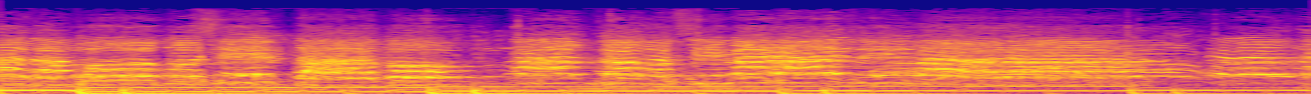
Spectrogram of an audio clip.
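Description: Live pop song over a concert PA: singing over a band backing track with a bass line that changes note every second or two.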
